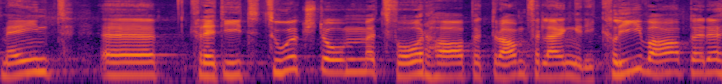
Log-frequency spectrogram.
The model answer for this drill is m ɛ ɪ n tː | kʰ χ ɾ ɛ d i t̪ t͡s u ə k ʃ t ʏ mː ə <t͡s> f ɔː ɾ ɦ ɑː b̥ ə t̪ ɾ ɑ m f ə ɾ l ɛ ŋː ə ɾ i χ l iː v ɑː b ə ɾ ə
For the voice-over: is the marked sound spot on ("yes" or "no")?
yes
